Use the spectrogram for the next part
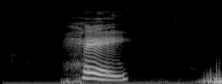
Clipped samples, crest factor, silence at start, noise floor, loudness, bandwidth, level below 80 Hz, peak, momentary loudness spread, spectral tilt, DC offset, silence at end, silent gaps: under 0.1%; 20 dB; 0.65 s; -56 dBFS; -22 LUFS; 14.5 kHz; -46 dBFS; -6 dBFS; 22 LU; -4 dB/octave; under 0.1%; 0 s; none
